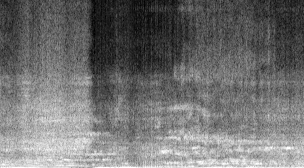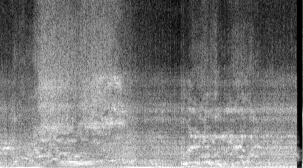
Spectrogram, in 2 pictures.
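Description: A repaired motorcycle engine fires up and revs, its pitch rising and falling across several loud, close throttle sweeps, with a rough idle between bursts and an abrupt cutoff at the end.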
